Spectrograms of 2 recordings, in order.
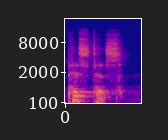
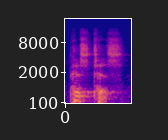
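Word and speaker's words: pistis (πίστις): It is the Greek word pistis, P-I-S-T-I-A-I-S, pistis. It's pronounced pistis. You don't actually make the st sound, it's pistis.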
